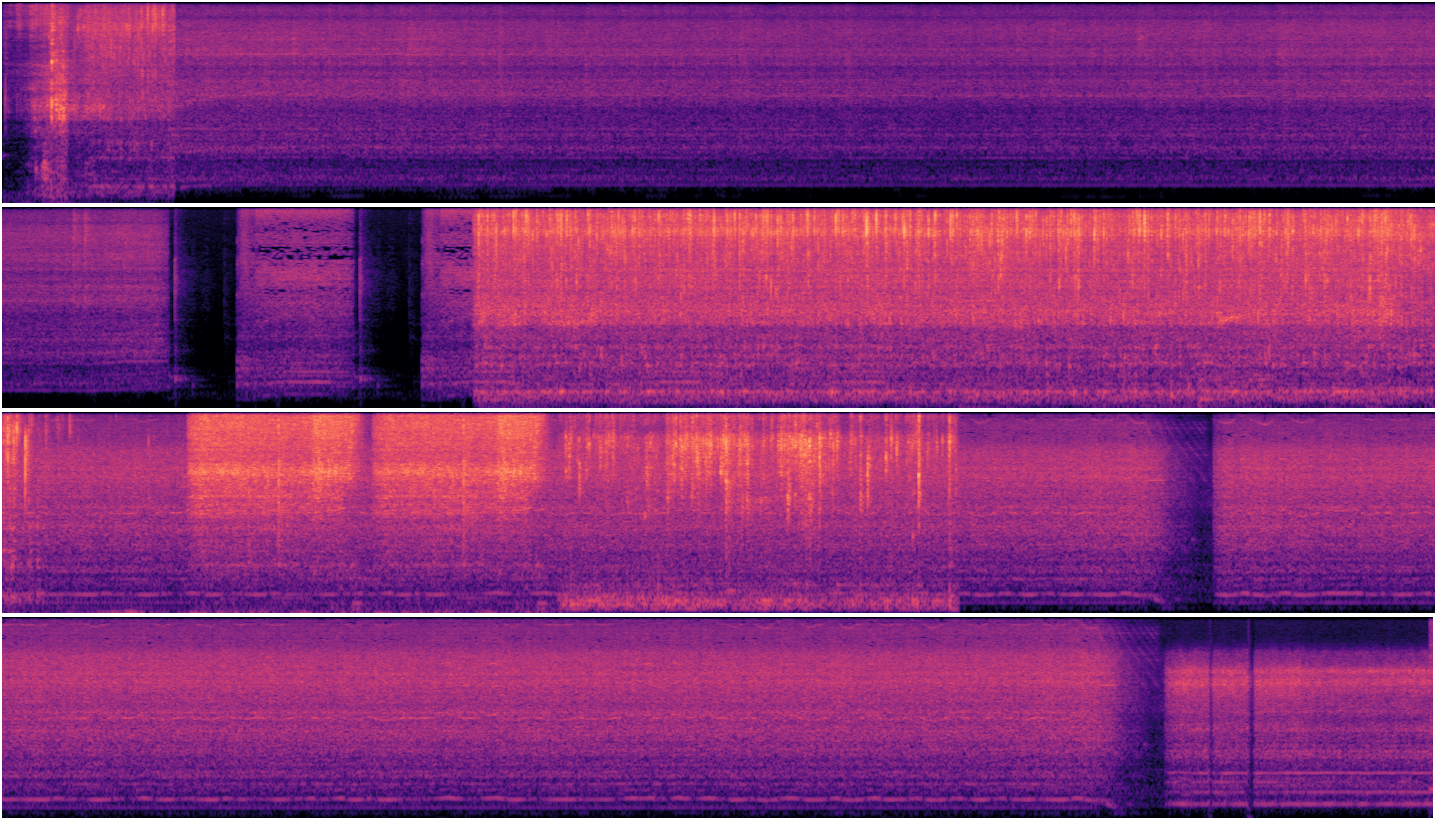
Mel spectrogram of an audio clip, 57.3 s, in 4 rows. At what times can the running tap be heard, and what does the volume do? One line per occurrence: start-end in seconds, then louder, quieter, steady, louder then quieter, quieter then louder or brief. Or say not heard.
0.0-1.8 brief
19.0-38.2 steady.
